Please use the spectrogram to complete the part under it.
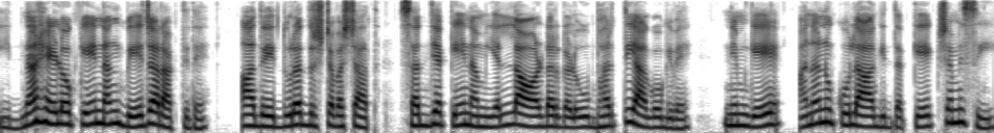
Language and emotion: Kannada, sad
